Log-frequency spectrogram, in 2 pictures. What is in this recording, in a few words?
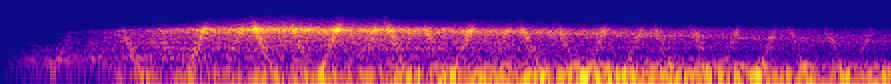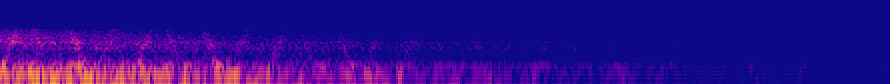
Swept Noise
